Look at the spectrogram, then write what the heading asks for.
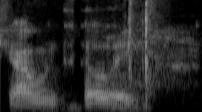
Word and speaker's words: Kalanchoe: a type of variegated cow and chloe which is the typical pronunciation not philanthropy even though it looks like kalanchoe that's going to be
